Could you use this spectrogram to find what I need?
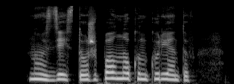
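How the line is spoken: Confused babbling. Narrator (Russian): пролепетала я, понимая, что совсем запуталась в происходящем

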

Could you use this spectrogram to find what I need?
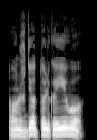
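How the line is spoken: Deep bass voice. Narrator (Russian): пробасил Громила

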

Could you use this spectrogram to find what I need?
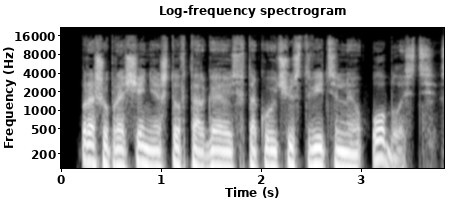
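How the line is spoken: Plain. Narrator (Russian): сказала она наконец

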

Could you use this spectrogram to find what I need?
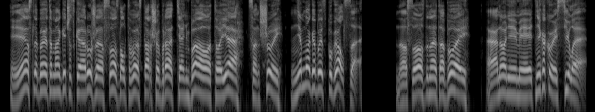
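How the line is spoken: Cold tone. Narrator (Russian): Сказав так холодным тоном, Циншуй

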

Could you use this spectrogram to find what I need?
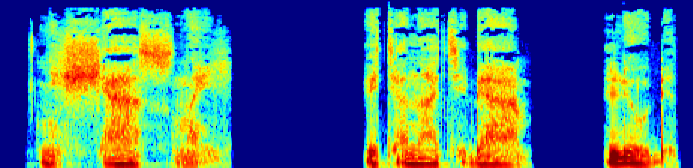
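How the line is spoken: Gloating whisper in ear. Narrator (Russian): какой-то злорадный голос шепнул мне на ухо

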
